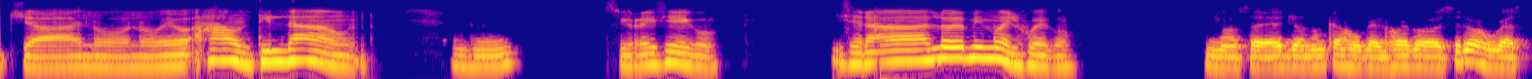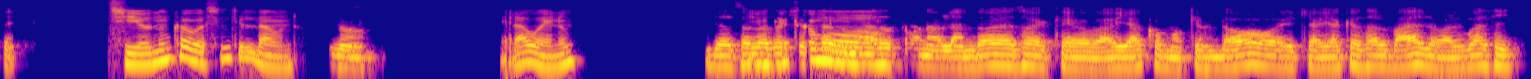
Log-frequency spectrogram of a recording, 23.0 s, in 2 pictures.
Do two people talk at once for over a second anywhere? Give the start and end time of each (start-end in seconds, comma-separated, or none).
17.1-18.3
